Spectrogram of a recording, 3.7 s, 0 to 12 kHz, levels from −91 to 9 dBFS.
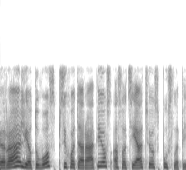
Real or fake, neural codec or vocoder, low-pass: real; none; 7.2 kHz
